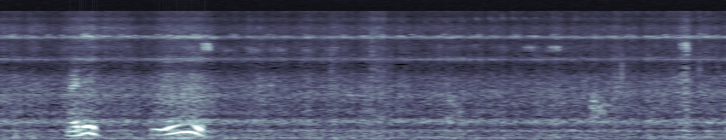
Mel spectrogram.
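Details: Village honeybee making two short low hums in quick succession, the second longer and wavering, over a steady faint hiss of background noise.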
